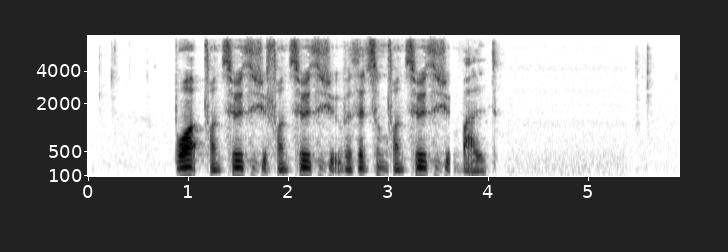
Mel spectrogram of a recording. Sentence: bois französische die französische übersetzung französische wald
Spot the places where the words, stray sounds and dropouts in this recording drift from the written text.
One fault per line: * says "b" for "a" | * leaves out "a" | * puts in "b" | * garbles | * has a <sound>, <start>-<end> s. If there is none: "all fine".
all fine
